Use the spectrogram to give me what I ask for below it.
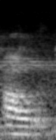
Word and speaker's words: hour: Because it's H is silent here, hour.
